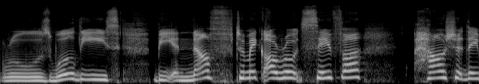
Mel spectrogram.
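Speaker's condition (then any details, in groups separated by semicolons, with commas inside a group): No condition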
